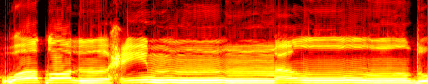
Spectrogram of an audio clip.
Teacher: মিম নুন জবর মাও গুন্নাটা মোটা করে উচ্চারণ করতে হবে গুন্নার আওয়াজটা মোটা করতে হবে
